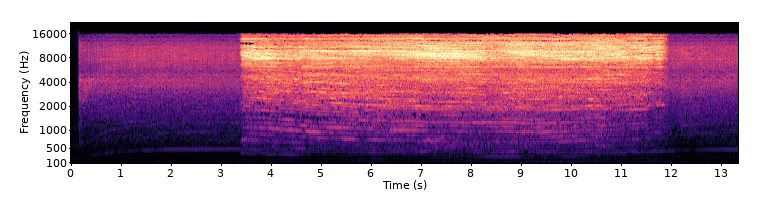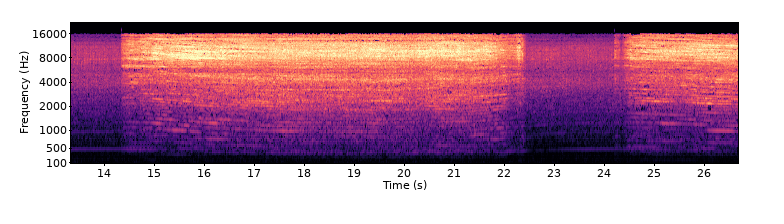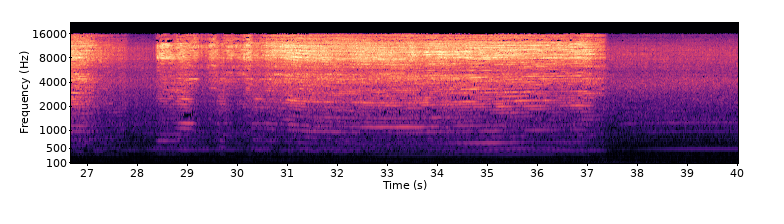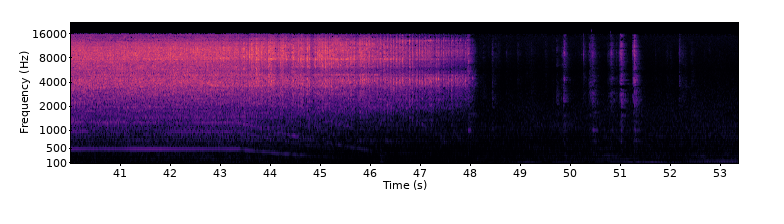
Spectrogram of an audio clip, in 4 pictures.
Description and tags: metalworking.hand circular saw 3
Builder sawing metal with hand circular saw.
Recorded 2012-09-30.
